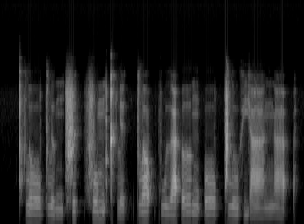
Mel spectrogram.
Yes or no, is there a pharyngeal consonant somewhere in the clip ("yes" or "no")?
no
